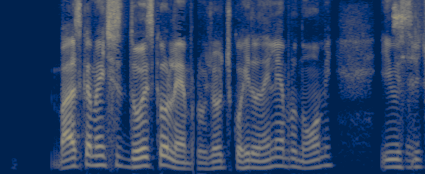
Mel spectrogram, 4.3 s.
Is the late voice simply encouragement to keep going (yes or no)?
yes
